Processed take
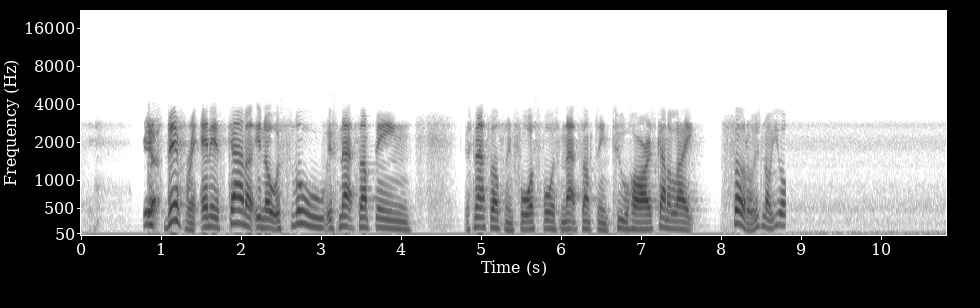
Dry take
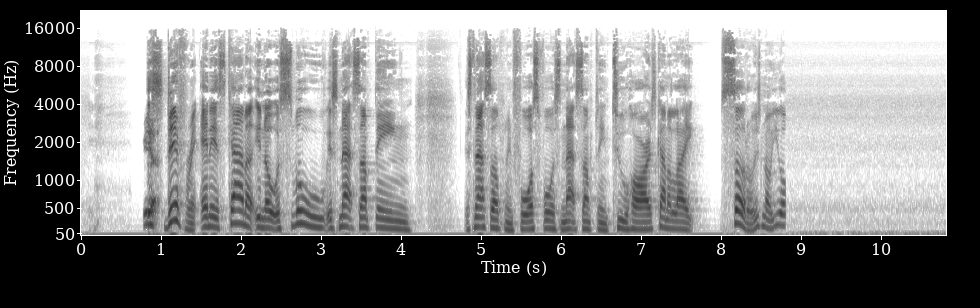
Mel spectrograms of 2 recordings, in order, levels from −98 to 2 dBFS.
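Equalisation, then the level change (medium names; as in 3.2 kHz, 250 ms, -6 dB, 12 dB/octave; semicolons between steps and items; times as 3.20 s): rippled Chebyshev low-pass 2.8 kHz, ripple 6 dB; +1.0 dB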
